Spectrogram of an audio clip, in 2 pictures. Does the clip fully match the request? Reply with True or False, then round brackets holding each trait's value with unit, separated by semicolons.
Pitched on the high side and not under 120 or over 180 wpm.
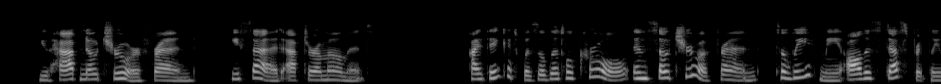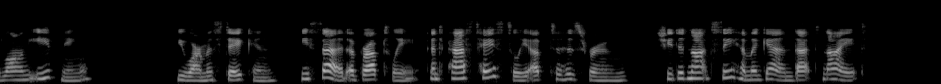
True (225 Hz; 165 wpm)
